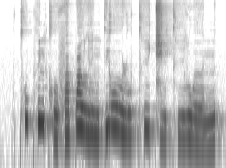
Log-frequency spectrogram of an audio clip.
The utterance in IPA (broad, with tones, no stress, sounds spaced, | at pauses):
t̪ʰ u˥˧ pʰ y˥˩ n kʰ o˩ ʊ̯ f ä˧˥ p ɑ˥˩ ʊ̯ l i˨˩ n t̪ j o˥˩ ʊ̯ ɻ u˨˩ t̪ʰ i˥˩ t͡ɕ i˨˩ t̪ʰ i˧˥ l w ə˨˩˦ n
